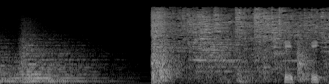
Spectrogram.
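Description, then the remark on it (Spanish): A ringing tone fades out, then glass suddenly shatters with a loud crash, followed by a spray of tinkling fragments scattering and clinking for a couple of seconds. “Le he cogido el gusto a esto de los cristales.”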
